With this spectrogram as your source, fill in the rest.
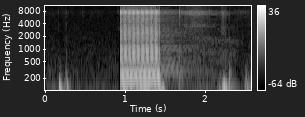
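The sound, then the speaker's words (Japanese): A single loud, harsh buzzer blares for about half a second, a dense rasping quiz-show wrong-answer sound effect marking a guess of salami flavor as incorrect, with a brief echo trailing off and faint bumps before and after. “ブッブー効果音鳴らしちゃおう。”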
